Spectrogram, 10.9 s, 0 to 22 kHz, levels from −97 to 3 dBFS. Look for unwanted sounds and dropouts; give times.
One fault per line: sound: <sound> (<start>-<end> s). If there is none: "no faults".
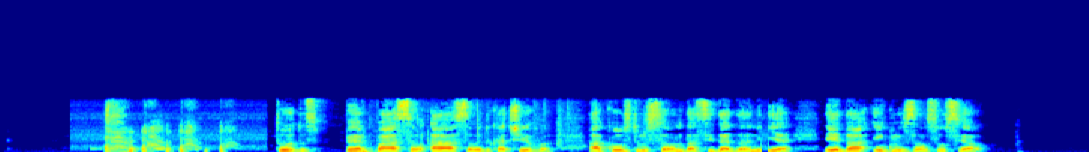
sound: cough (0.9-2.4 s)
sound: dropout (7.6-7.7 s)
